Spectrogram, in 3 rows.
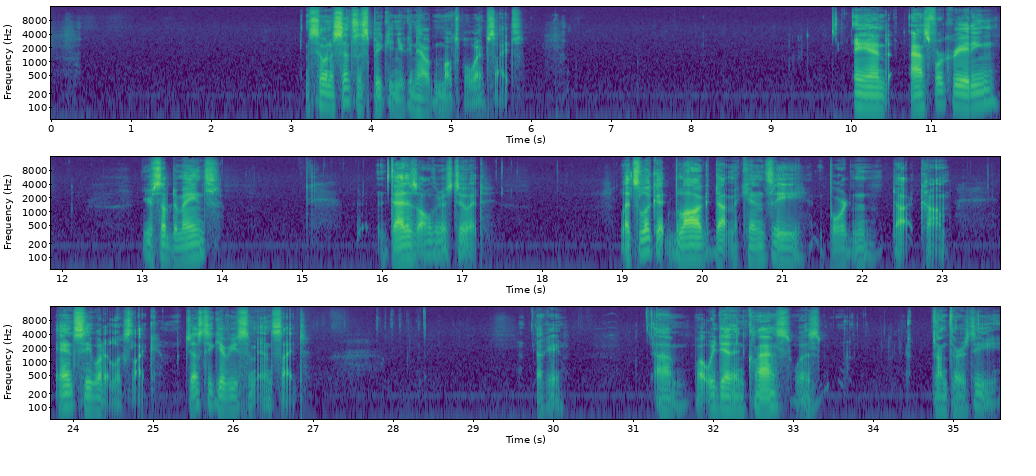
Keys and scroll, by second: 27.6-28.7 typing.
